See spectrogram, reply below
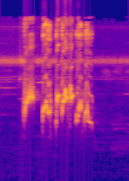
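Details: Morning song of a red-whiskered bulbul in the 'ché căng lửa' style, a double-twisted voice recorded as a lure for training birds. One quick phrase of about seven bright whistled notes rising and falling over a second, with a constant thin high tone behind.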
